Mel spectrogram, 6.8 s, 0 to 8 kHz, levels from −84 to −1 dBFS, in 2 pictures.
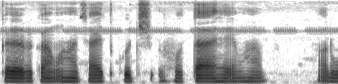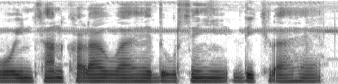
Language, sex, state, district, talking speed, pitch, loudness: Hindi, male, Chhattisgarh, Jashpur, 175 wpm, 115 Hz, -19 LUFS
